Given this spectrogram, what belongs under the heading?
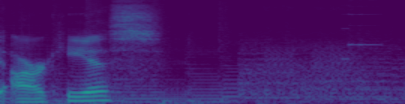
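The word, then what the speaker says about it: Arceus: So, like I I don't really want to hear too much about the whole thing where it's like it's actually Archus. I'm going to call it Arus.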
